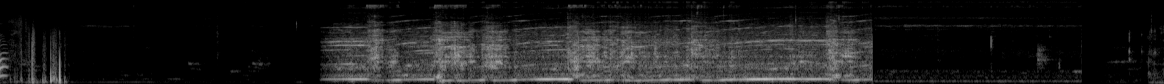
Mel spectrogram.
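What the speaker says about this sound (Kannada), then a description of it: "ಫ್ರೈ ಮಾಡಿದ ಈರುಳ್ಳಿ ಟೊಮೆಟೊವನ್ನು ಮಿಕ್ಸಿಗೆ ಮಸಾಲೆಯೊಟ್ಟಿಗೆ ಸೇರಿಸಿ ಒಂದು ರೌಂಡು ರುಬ್ಬಬೇಕು" A kitchen mixer grinder whirs loudly while grinding fried onion, tomato and spices for a horse gram and radish curry, a steady motor whine lasting several seconds between quieter clicks and handling sounds.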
